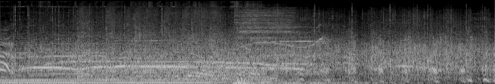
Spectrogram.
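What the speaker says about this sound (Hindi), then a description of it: "तालियां एक बार।" A studio comedy-show audience claps steadily for Prem Chopra, a dense wash of applause with some cheering that runs the full length, a voice speaking over the start before the clapping carries on alone.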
